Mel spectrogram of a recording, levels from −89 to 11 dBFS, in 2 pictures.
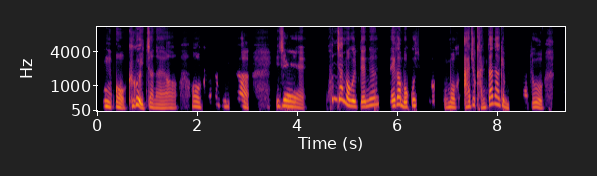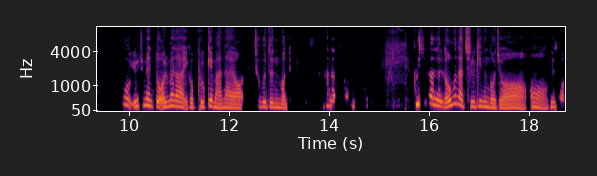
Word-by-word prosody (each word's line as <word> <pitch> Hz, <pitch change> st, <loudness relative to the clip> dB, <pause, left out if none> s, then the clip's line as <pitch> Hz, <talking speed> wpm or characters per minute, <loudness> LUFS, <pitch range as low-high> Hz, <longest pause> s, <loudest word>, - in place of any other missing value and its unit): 음 195 Hz, -4 st, +5 dB
어 170 Hz, -7 st, +2 dB
그거 225 Hz, -, +7 dB
있잖아요. 145 Hz, -1 st, -3 dB, 0.3 s
어 195 Hz, -2 st, -1 dB
그러다 305 Hz, -, -23 dB
보니까 200 Hz, -, -4 dB, 0.5 s
이제 215 Hz, +2 st, +2 dB, 0.9 s
혼자 480 Hz, -1 st, +2 dB
먹을 220 Hz, -, +7 dB
때는 230 Hz, +9 st, +1 dB, 0.2 s
내가 225 Hz, +7 st, +6 dB
먹고 200 Hz, +4 st, +2 dB
싶은 -, -, -15 dB, 0.2 s
거 195 Hz, -, -12 dB, 0.2 s
뭐 170 Hz, +1 st, -1 dB, 0.2 s
아주 200 Hz, +7 st, 0 dB
간단하게 255 Hz, -, 0 dB
먹더라도 160 Hz, +1 st, -6 dB, 0.9 s
뭐 275 Hz, -4 st, -3 dB
요즘엔 220 Hz, +3 st, 0 dB
또 -, -, +4 dB
얼마나 195 Hz, -1 st, +1 dB
이거 165 Hz, -, -4 dB
볼 185 Hz, +2 st, -2 dB
게 225 Hz, +4 st, +2 dB
많아요. 155 Hz, -3 st, -2 dB, 0.2 s
유튜브든 175 Hz, -4 st, -4 dB
뭐 145 Hz, -, -2 dB
넷플릭스든 345 Hz, -, -18 dB, 0.2 s
하나 215 Hz, -2 st, -4 dB, 1.4 s
틀어 -, -, -27 dB
놓고 -, -, -49 dB
그 280 Hz, -, +7 dB
시간을 275 Hz, -, 0 dB
너무나 240 Hz, -, +3 dB
즐기는 195 Hz, 0 st, -2 dB
거죠. 150 Hz, -1 st, -2 dB
어, 155 Hz, -7 st, -4 dB
그래서 180 Hz, +3 st, -7 dB
190 Hz, 280 characters per minute, -22 LUFS, 160-225 Hz, 1.4 s, 그거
